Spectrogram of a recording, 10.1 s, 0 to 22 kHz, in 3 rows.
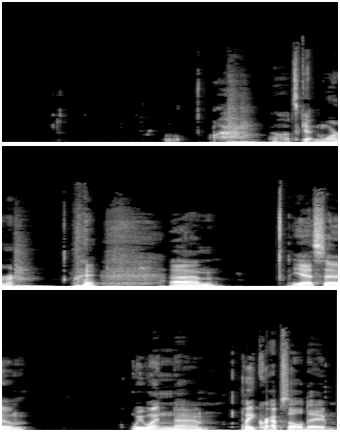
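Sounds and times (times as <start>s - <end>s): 
person sipping beer: 1.4s - 2.6s
short soft gulp: 1.4s - 2.6s
speech: 1.6s - 5.6s, 6.2s - 7.0s, 8.0s - 10.0s.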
